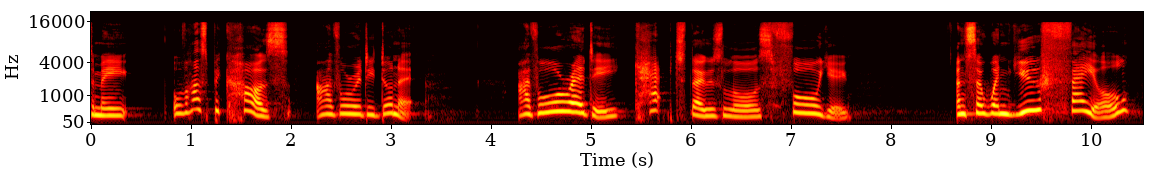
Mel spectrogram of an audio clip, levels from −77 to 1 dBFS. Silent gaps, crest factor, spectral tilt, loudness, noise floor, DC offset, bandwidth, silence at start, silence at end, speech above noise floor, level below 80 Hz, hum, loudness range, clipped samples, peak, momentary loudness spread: none; 20 dB; -3.5 dB/octave; -24 LUFS; -68 dBFS; under 0.1%; 16 kHz; 0 s; 0.15 s; 44 dB; -72 dBFS; none; 4 LU; under 0.1%; -6 dBFS; 12 LU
